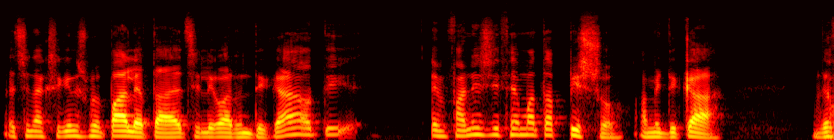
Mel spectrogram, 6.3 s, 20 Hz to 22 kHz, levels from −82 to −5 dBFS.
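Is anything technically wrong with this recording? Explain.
No, nothing stood out as technically wrong on listening to this speech clip.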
